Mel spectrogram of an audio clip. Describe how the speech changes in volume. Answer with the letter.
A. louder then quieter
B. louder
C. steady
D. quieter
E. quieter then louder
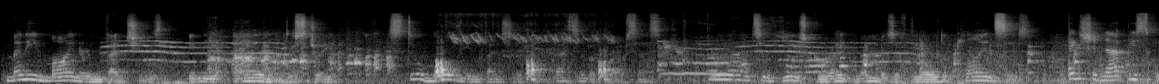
E.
